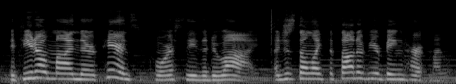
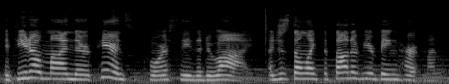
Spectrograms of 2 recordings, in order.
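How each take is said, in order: First: It is read in another character's voice. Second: The same.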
